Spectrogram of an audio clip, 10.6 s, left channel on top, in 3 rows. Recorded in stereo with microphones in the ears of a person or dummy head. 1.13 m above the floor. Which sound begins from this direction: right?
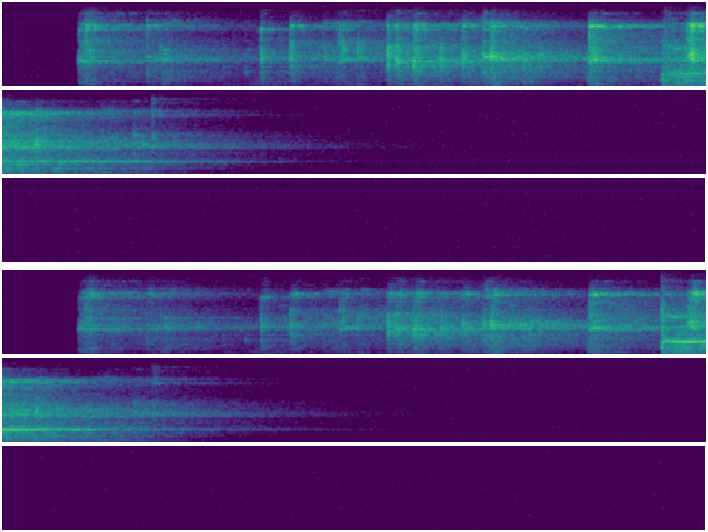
A thud, at 3.3 s.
